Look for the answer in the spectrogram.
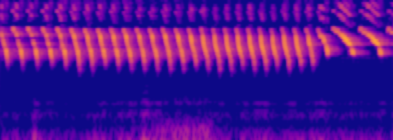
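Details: Canary song played to make young canaries respond: a steady fast series of sharp descending chirps, roughly eight per second, closing with quicker rising notes.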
